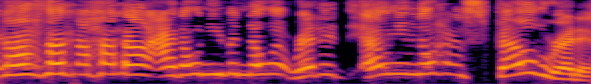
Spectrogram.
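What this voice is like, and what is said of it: Imitates another person's voice. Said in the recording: “do a perfect Bobby Lee impression ... It's the voice I got to work on. ... You're not even trying that much, and it's pretty fucking good.”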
